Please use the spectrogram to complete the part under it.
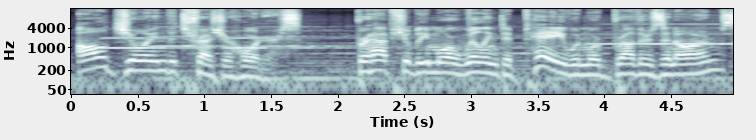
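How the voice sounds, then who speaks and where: An actor playing a suave, smug young fighter in a video game cutscene, talking in a smooth, mocking, politely condescending way. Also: male voice, a little high, moderate pace, music in the background, lightly acted.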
